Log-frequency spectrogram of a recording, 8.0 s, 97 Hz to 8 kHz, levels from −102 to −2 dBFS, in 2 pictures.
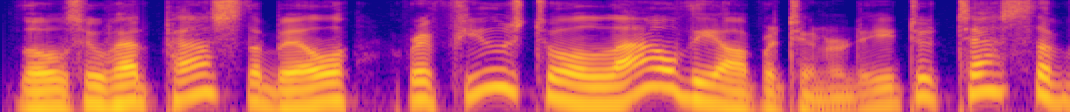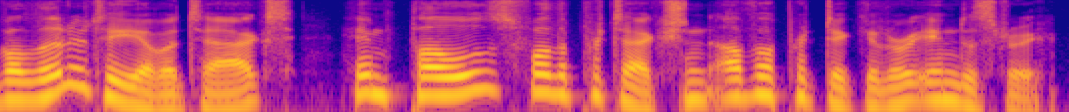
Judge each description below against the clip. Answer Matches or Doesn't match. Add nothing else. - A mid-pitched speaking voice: Matches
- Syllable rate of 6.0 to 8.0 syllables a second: Matches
